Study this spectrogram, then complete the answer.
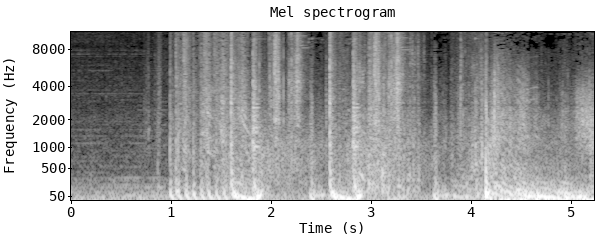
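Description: An automatic rifle fires a burst of gunshots.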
